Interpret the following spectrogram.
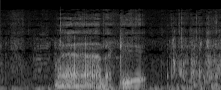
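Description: A man's voice: a loud wordless exclamation lasting about a second, starting about half a second in, followed by a shorter, quieter vocal sound.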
